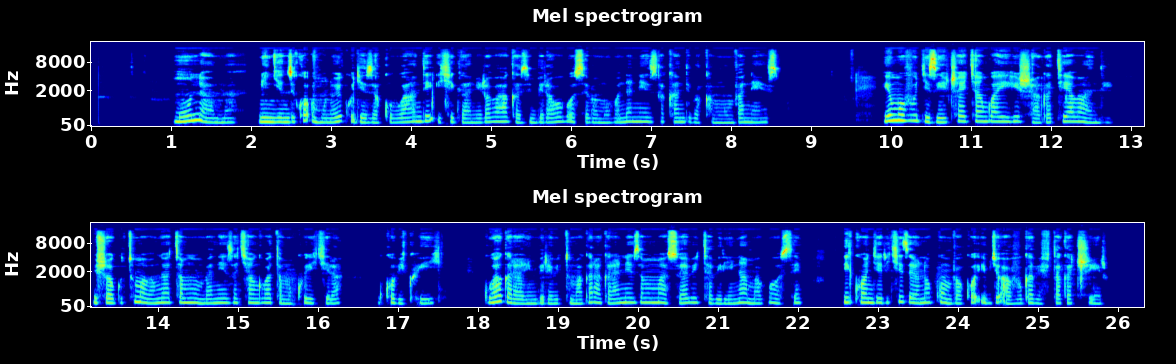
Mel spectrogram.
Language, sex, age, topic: Kinyarwanda, female, 18-24, education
